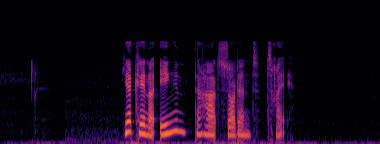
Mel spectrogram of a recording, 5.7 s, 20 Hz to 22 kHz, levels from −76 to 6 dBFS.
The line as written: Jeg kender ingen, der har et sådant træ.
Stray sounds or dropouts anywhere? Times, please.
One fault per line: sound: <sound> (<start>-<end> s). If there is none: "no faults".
no faults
